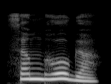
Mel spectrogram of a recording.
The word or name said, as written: ಸೆಂಬಕ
